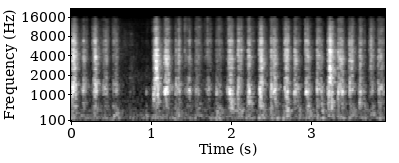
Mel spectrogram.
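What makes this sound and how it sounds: A wooden stylus scratches lines into the black coating of a scratch-art paper page lying in a flat book. Quick, rhythmic, dry rasping strokes with a bright, hissy texture repeat steadily, with a short pause near the start before the strokes resume.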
